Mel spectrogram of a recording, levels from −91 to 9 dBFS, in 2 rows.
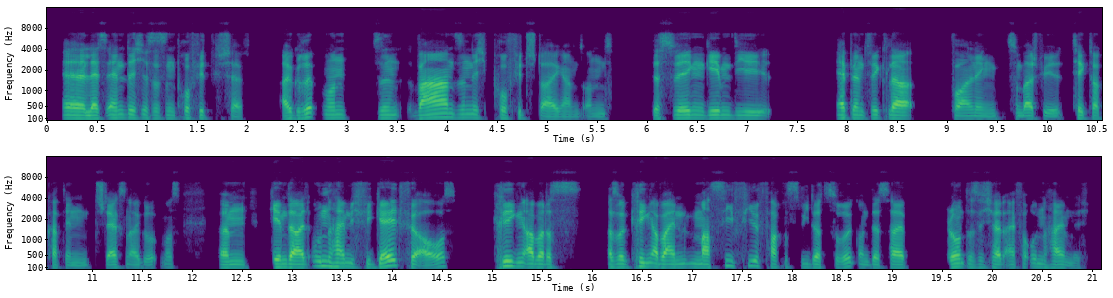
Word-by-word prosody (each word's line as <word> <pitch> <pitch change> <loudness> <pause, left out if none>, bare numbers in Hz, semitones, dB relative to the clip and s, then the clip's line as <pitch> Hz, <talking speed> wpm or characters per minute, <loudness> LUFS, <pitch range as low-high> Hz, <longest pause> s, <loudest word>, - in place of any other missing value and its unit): äh, 115 -1 +5
letztendlich 120 +4 +1
ist 120 -3 -7
es 110 -1 -9
'n 115 -2 -8
Profitgeschäft. - - -7 0.3
Algorithmen 120 +1 0 0.2
sind 120 0 -7
wahnsinnig 130 0 +3
profitsteigernd 85 -1 -5
und 90 0 -13 0.4
deswegen 120 0 +1
geben 120 +1 +2
die 110 -1 -4 0.7
App-Entwickler 115 -2 +3 0.4
vor 100 -1 0
allen 100 0 -2
Dingen 95 -1 -6
zum 100 - -11
Beispiel 100 -1 -2
TikTok - - -1
hat - - -2
den 90 0 -9
stärksten 100 +1 -1
Algorithmus, 100 +3 -9 0.4
ähm, 105 0 +1 0.2
geben 120 0 +5
da - - +9
halt 110 - +4
unheimlich 135 -7 0
viel 115 +1 -7
Geld 175 +11 +7
für - - +2
aus, - - -1 0.4
kriegen 155 -3 +3
aber 120 -1 +5
das 110 -2 -7 0.3
also 115 +1 0
kriegen 135 +3 +1
aber 115 - +6
ein 115 +2 -1
massiv 120 +8 0
Vielfaches 120 -8 -4
wieder 120 - -2
zurück - - -6
und 105 -2 -9
deshalb 100 0 +1 0.4
lohnt 130 0 +3
es 110 - -9
sich 105 -2 -11
halt - - +3
einfach 105 - -6
unheimlich. 105 -8 -4
115 Hz, 150 wpm, -24 LUFS, 105-120 Hz, 0.7 s, da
